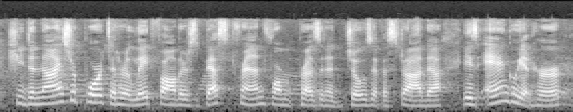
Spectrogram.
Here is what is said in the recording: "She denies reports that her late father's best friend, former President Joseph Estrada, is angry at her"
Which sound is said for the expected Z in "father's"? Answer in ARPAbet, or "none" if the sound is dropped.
Z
